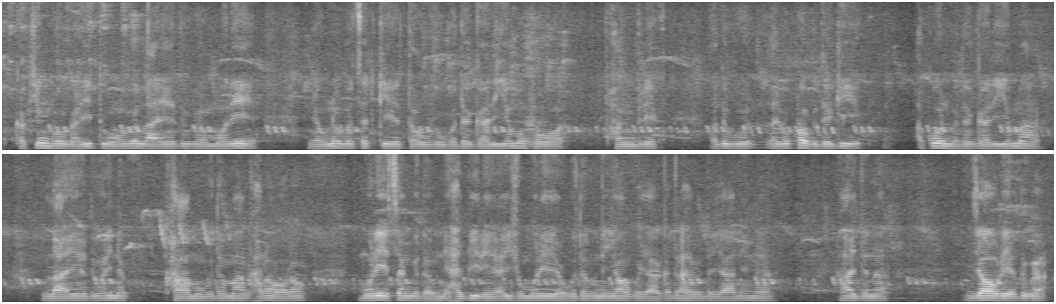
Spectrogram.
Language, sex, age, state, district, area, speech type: Manipuri, male, 45-60, Manipur, Tengnoupal, rural, spontaneous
